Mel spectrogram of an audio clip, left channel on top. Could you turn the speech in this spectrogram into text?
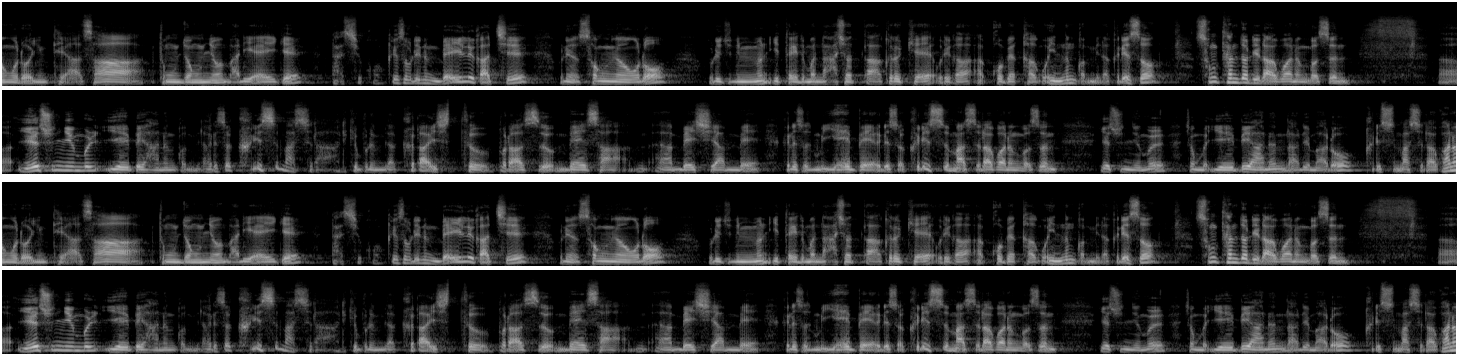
잉태하사 동정녀 마리아에게 나시고. 그래서 우리는 매일같이 우리는 성령으로 우리 주님은 이 땅에 정말 나셨다, 그렇게 우리가 고백하고 있는 겁니다. 그래서 성탄절이라고 하는 것은 예수님을 예배하는 겁니다. 그래서 크리스마스라 이렇게 부릅니다. 크라이스트 플러스 메시아, 그래서 예배. 그래서 크리스마스라고 하는 것은 예수님을 정말 예배하는 날이 바로 크리스마스라고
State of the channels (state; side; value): normal; both; correlation 0.65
